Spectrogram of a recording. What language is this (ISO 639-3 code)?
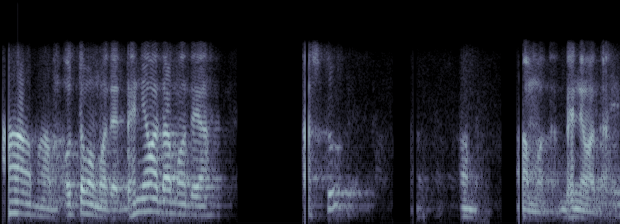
san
